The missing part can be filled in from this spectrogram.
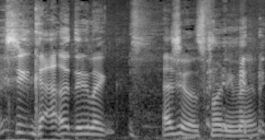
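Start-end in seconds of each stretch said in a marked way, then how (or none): none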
